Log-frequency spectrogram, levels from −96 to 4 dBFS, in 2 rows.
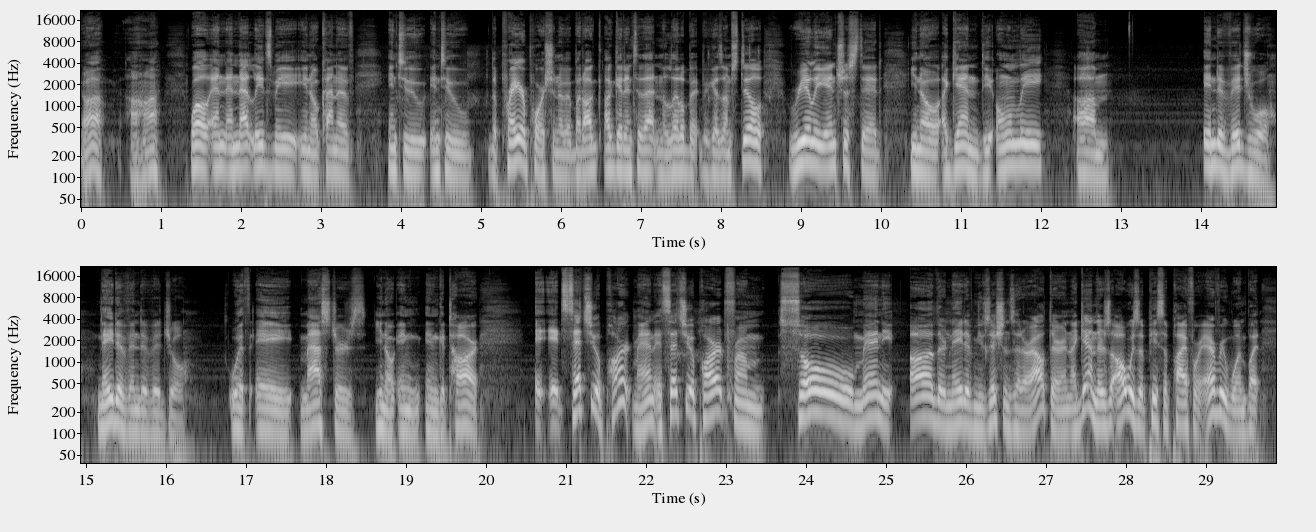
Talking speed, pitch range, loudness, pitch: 165 wpm, 110-145 Hz, -22 LUFS, 125 Hz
